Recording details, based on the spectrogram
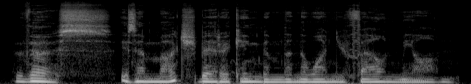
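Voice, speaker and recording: A man performs a put-on character voice with a rumbling quality at a medium pitch. He delivers it at a fairly slow pace. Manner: confident, scheming.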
